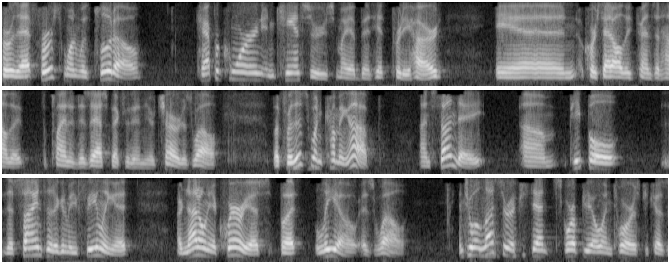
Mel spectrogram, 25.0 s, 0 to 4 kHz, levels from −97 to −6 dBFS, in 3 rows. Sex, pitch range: male, 120-170 Hz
